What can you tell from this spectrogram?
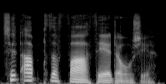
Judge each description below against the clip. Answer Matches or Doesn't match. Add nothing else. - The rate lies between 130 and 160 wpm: Doesn't match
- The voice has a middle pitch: Doesn't match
